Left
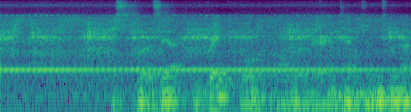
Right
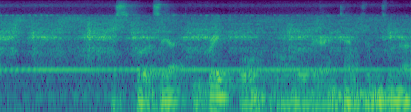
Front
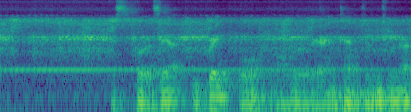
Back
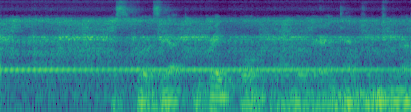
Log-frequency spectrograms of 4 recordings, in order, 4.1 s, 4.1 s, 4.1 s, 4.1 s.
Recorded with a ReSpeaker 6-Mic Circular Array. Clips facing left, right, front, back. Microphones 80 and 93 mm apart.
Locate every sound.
1.1 s a man speaking: 15° right, 1.7 m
